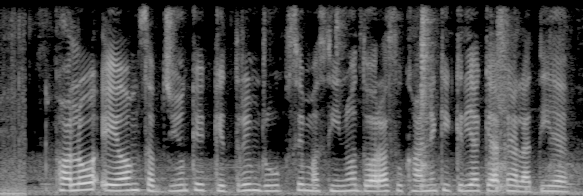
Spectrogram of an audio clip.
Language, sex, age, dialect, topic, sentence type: Hindi, female, 18-24, Hindustani Malvi Khadi Boli, agriculture, question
